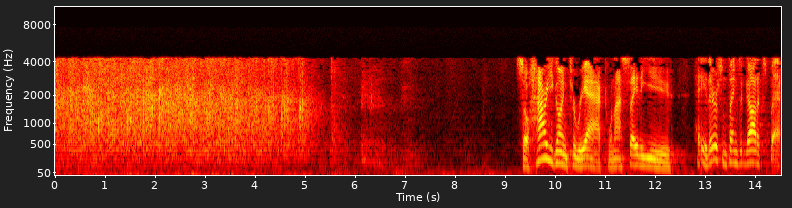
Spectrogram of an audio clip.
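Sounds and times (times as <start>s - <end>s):
audience applause: 0.0s - 5.4s
speech: 9.3s - 14.5s.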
